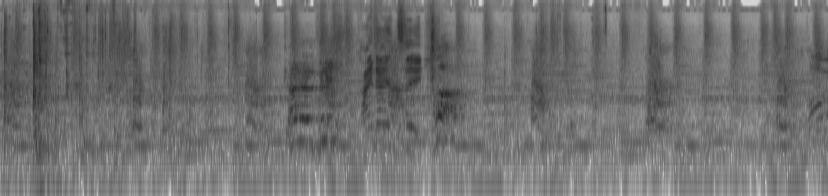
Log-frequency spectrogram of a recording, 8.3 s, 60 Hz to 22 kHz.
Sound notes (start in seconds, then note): 3.4 speaking german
